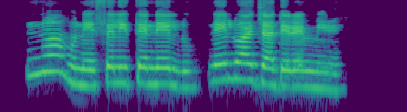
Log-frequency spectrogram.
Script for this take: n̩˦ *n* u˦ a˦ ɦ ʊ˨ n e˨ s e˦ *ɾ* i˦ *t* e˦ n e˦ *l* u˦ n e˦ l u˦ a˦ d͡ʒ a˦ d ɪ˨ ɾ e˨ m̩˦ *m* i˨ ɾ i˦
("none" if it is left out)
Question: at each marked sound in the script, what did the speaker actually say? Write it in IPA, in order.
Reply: n, l, t, l, m

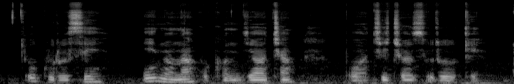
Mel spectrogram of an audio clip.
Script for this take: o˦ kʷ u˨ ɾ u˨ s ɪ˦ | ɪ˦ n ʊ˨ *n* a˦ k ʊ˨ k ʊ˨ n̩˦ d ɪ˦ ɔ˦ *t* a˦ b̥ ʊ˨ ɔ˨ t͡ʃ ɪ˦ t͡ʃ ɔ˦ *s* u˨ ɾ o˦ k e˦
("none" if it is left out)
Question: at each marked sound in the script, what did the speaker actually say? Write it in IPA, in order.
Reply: n, t͡ʃ, z

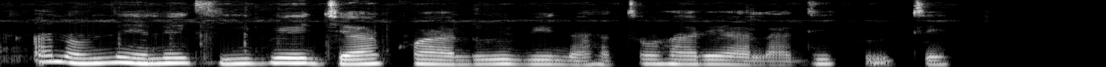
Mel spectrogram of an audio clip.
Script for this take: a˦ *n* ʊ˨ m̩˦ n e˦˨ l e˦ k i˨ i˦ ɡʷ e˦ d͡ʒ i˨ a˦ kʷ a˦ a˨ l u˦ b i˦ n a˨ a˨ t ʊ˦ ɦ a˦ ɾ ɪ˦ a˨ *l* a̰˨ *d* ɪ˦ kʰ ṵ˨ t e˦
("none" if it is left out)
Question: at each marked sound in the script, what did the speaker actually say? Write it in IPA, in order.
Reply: n, l, d

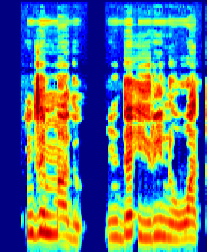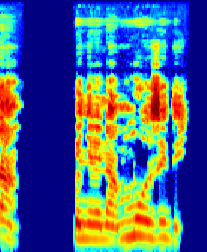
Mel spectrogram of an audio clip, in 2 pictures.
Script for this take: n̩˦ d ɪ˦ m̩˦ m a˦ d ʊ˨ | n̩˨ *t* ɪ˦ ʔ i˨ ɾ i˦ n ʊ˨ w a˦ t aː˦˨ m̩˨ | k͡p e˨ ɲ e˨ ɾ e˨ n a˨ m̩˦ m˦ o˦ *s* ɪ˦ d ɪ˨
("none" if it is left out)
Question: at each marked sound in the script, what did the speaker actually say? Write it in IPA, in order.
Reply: d, z

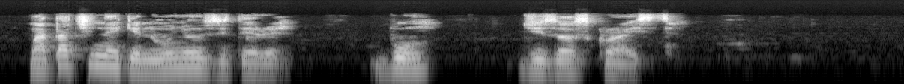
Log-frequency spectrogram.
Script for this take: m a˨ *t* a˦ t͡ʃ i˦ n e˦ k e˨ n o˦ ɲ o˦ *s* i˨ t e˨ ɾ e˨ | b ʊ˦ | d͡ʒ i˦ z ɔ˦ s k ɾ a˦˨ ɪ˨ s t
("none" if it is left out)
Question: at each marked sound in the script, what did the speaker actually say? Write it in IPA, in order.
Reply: t, z

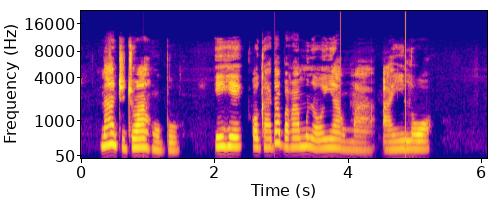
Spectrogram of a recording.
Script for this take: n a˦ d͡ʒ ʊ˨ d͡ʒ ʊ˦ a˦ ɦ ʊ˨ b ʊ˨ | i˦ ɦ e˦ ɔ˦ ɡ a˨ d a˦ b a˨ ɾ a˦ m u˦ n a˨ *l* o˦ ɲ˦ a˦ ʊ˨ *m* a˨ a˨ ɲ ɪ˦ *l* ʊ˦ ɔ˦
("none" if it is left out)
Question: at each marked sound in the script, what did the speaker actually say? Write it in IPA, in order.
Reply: none, m, l

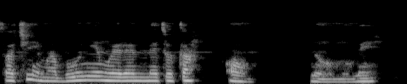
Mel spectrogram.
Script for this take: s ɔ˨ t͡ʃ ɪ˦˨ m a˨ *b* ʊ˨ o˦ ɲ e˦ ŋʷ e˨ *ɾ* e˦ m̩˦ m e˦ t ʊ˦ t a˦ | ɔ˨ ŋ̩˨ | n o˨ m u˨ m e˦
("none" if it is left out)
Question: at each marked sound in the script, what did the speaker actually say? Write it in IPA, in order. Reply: b, ɾ

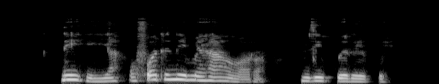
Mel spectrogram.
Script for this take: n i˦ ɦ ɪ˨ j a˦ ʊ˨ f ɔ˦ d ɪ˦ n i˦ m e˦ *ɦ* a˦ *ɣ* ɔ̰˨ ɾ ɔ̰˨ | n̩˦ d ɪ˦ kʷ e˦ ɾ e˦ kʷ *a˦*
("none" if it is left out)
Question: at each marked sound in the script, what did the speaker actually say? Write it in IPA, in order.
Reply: ɦ, ɣ, e˦

